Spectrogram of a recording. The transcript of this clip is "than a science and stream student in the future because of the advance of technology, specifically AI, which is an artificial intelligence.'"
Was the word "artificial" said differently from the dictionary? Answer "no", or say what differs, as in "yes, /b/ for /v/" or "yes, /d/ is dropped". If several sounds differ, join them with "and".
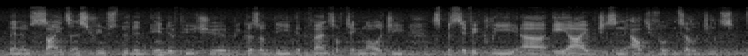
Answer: yes, /l/ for /ɹ/ and /ʃ/ is dropped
